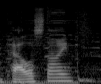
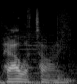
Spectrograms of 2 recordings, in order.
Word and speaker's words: Palatine: Motherfucker called you Palestine. I'm dead. What? Is that not how you say his name? Oh, Palatine. My bad. You're not wrong.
